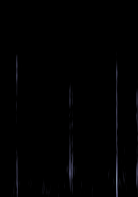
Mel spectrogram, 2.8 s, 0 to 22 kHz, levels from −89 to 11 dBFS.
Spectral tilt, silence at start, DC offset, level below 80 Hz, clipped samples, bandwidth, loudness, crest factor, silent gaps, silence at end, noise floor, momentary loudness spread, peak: -5 dB/octave; 1.35 s; under 0.1%; -90 dBFS; under 0.1%; 7.2 kHz; -52 LUFS; 32 dB; none; 0 s; -85 dBFS; 17 LU; -24 dBFS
